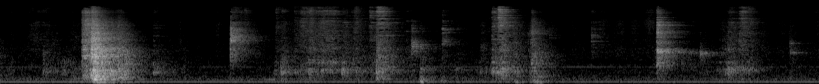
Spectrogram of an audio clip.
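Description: Kitchen handling noises: a string of short clattering, rustling sounds, the loudest about a second in, over a steady low hum.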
